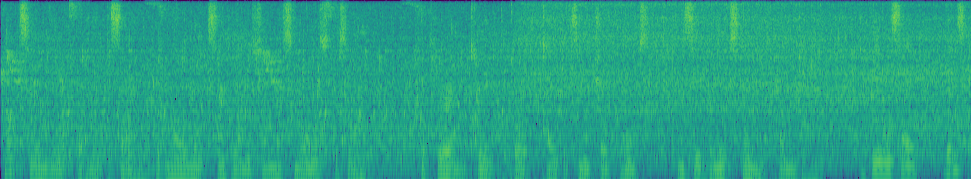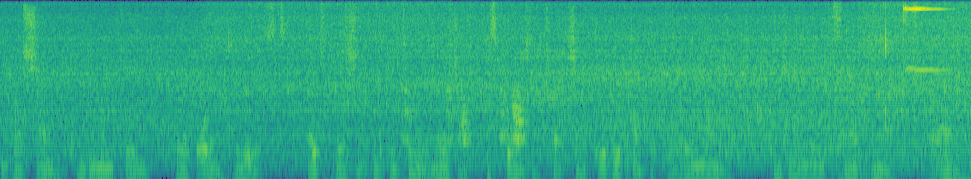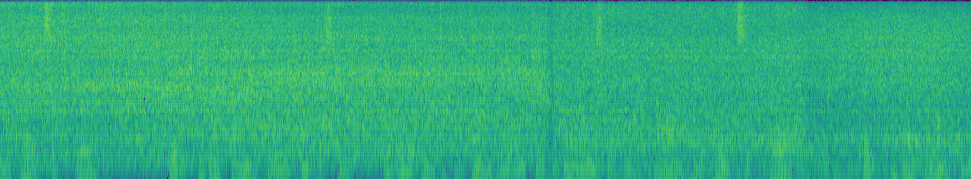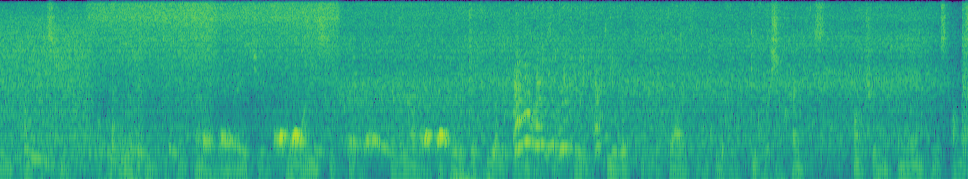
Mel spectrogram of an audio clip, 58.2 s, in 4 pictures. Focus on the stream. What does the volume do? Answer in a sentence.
The volume of the stream goes up, then down.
